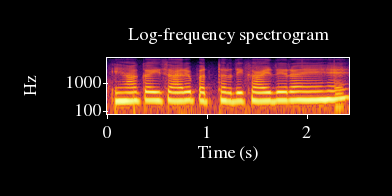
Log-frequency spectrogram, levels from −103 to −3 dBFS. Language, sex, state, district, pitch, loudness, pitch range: Hindi, female, Madhya Pradesh, Bhopal, 240 Hz, -10 LUFS, 230-245 Hz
